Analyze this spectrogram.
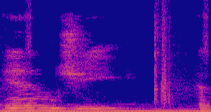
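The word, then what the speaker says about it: င: The first letter sounds like the letters NG at the end of the word sing. Nga, nga.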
